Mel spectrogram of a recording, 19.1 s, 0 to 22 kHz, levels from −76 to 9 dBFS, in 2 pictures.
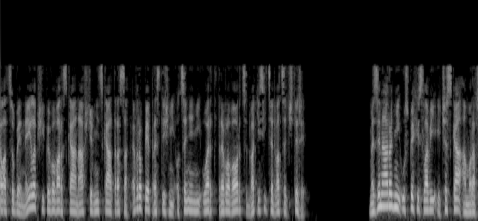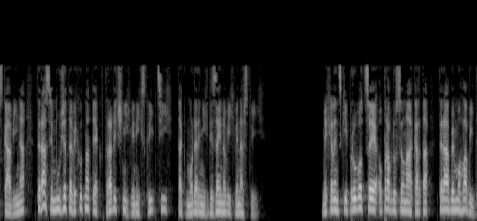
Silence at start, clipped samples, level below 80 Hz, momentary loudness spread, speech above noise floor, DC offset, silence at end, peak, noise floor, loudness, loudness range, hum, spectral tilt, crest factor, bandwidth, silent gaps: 0 s; under 0.1%; -50 dBFS; 8 LU; over 70 dB; under 0.1%; 0 s; -4 dBFS; under -90 dBFS; -20 LUFS; 5 LU; none; -5 dB/octave; 16 dB; 7.8 kHz; 6.38-7.07 s, 14.99-15.69 s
